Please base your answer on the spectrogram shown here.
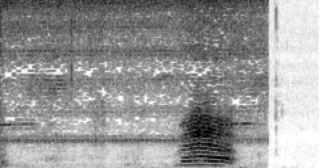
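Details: Goat at a village farm in Kampung Manglid, Muncang, Sodonghilir, where mothers gave birth to six kids in one day; one wavering, nasal bleat of about half a second rises out of a steady low hum, then sudden silence.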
